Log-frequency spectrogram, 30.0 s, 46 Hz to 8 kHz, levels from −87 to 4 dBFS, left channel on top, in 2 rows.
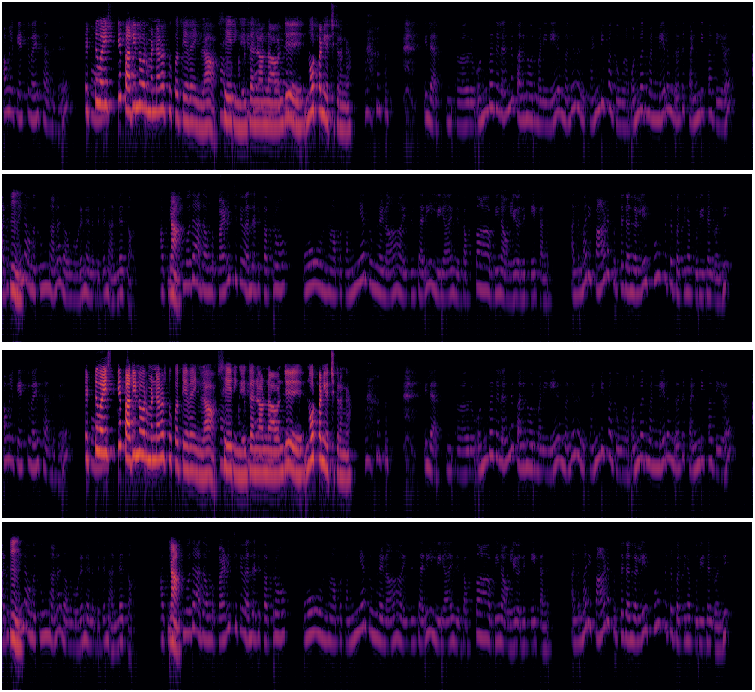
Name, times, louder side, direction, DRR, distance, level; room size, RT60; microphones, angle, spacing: voice 1, 0.0-1.3 1.8-2.1 4.3-6.0 7.2-7.7 8.0-14.6 15.0-17.6 18.2-20.7 21.0-25.9 26.4-29.5, equal, 10° left, 1.7 m, -57 dB
voice 2, 1.7-7.0 15.2-15.4 18.4-18.6, right 6 dB, 70° right, 0.7 m, -37 dB
16.5 x 8.5 x 4.0 m
head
